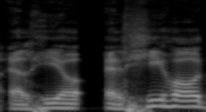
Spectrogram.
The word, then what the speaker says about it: El Hijo del Vikingo: You're almost there. Silent H. – El Hijo. – There you go. H's are silent and J's sound like H's.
